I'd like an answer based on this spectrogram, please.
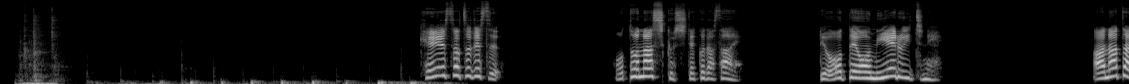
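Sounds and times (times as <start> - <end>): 
door being unlocked and opened: 0.2 - 0.8
speech: 4.2 - 5.1, 6.2 - 7.5, 8.2 - 9.5, 10.9 - 11.2.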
